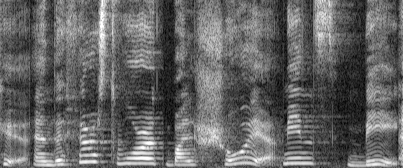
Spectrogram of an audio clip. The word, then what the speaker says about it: большое: And the first word большое means big. And notice that L we pronounce very soft here.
